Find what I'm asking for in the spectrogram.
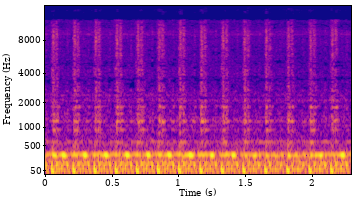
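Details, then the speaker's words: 2014 Kia Cerato at idle with injector 4 cut by actuation test while cylinder 1 already misfires: rough lumpy chuffing, cylinders 4 and 1 dropping; cylinder 1's miss comes and goes, confirming it is the faulty cylinder. "الرابع والأول نسمع التفتفة. وقفنا عليه، الحين تفتفة الأول تجي وتروح."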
